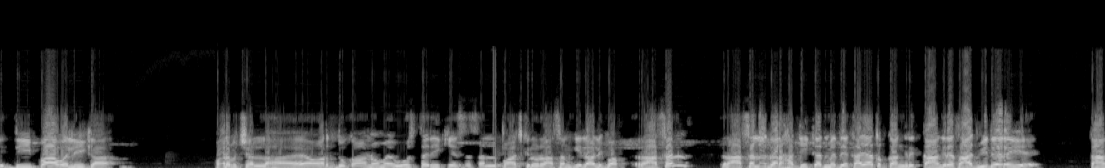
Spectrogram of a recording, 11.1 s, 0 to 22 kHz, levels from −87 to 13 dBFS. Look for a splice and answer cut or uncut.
cut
